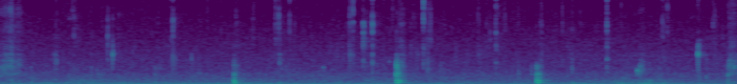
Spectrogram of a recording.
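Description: A newborn puppy making a few short, soft mouth clicks and swallowing sounds, four in all, with a feeding tube in its mouth as milk is pushed down it from a syringe. Under them runs a low steady room hum.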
